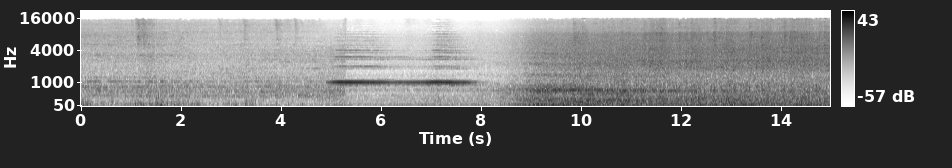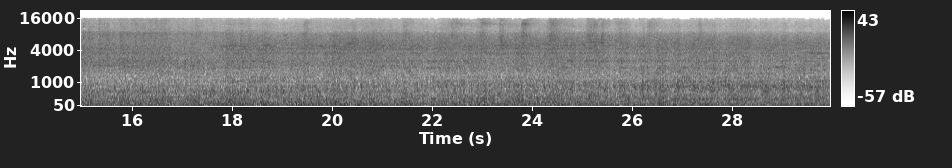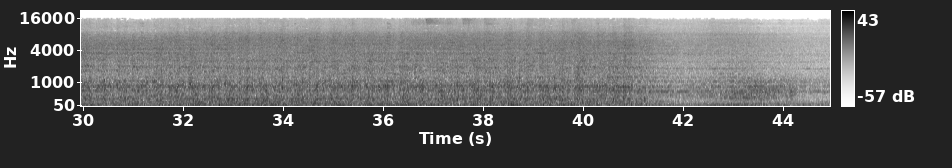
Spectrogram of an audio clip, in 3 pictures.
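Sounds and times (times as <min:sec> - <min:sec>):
freight train passing: 0:00.0 - 0:44.9
train horn blast: 0:04.9 - 0:08.1.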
